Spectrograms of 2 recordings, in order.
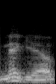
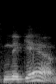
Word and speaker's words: Negev: Or people say it Negev, but it's Negev. Hebrew's accent on the last syllable, not the first.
